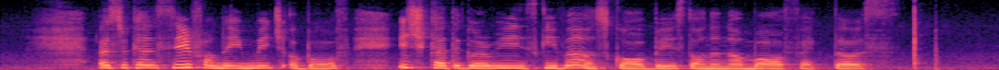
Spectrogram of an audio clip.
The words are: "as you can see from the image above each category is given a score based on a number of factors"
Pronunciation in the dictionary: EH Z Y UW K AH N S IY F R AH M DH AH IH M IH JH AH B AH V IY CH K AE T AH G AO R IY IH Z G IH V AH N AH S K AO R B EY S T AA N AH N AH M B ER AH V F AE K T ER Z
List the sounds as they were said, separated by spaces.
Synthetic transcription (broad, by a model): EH S Y UW K AH N S IY F R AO M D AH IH M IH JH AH B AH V IY CH K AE T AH G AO R IY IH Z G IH V AH N AH S K AO L B EY S T AA N AH N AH M B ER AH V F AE K T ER S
